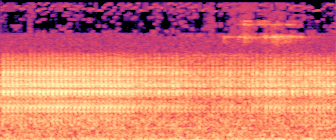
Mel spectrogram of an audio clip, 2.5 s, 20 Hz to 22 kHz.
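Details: 1935 Rogers Model 7R622 tube radio on the AM broadcast band, with a capacitor box and jumper bypass fitted: steady hiss, faint warbling and very weak reception. The AM antenna transformer is burned and shorted; interference is also present.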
